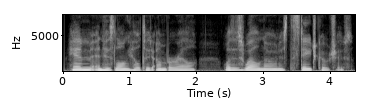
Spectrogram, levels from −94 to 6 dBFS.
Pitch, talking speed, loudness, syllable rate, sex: 185 Hz, 190 wpm, -15 LUFS, 5.0 syllables/s, female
